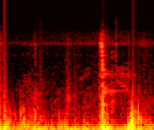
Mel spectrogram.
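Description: Wind buffeting a body-worn camera's microphone in a steady low rumble, with a few short knocks from the wearer's movement, the loudest at the start and two more about a second and a half in.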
